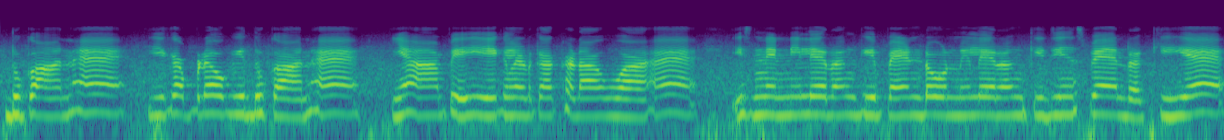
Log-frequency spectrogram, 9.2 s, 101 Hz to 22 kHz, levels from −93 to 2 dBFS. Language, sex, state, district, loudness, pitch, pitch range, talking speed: Hindi, female, Haryana, Jhajjar, -15 LUFS, 265 Hz, 260-275 Hz, 175 wpm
